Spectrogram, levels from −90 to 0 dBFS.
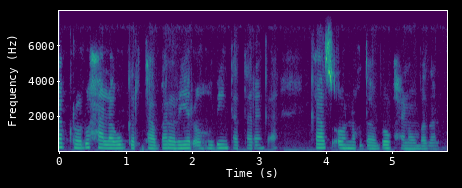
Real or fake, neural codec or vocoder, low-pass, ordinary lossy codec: real; none; 7.2 kHz; Opus, 32 kbps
